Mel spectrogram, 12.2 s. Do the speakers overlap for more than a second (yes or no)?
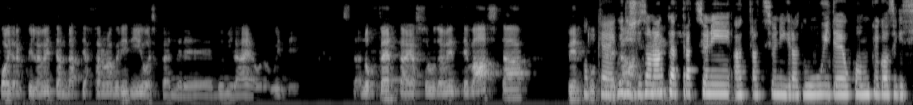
yes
